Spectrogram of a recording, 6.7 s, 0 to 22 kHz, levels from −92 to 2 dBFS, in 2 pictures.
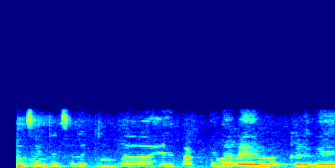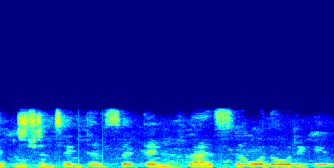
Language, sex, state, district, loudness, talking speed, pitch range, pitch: Kannada, female, Karnataka, Bellary, -29 LUFS, 125 wpm, 275-290 Hz, 280 Hz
